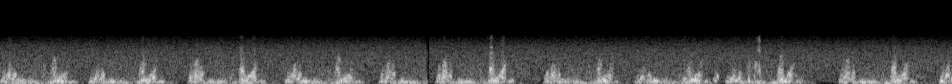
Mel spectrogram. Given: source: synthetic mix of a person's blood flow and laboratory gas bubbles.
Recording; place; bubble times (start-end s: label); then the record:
Doppler ultrasound of blood flow; precordium
6.81-6.91 s: bubbles
7.12-7.22 s: bubbles
7.31-7.42 s: bubbles
7.46-7.63 s: bubbles
From the record:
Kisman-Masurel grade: 212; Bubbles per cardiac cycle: several, 3 to 8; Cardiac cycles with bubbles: 1 to 10%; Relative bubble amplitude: moderate (0.250 to 0.450); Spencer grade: 1 (occasional bubble signal discernible with the cardiac motion signal, with majority of cardiac periods free of bubbles); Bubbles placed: anywhere in the cardiac cycle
